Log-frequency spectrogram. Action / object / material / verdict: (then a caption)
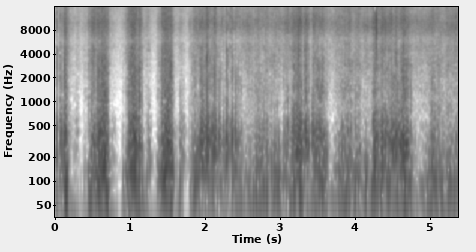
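scrape / filled cushion with textured woven fabric cover / woven fabric / none. Long nails on both hands scratch a large, soft, filled cushion with a silver-gold, textured, metallic woven fabric cover. At first the sound comes in separate rough, rustling bursts, then it turns into a steady, dense scratching. The sound is mostly low and muffled, with faint bright hiss on top.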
